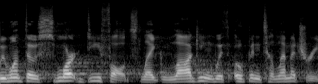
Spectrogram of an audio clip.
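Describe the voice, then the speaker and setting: Someone with a Philadelphia accent speaks at a moderate pace with ordinary pitch variation. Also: man. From US Northeast, Philadelphia. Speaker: software developer and conference speaker. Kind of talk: conference talk. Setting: stage with audience.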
